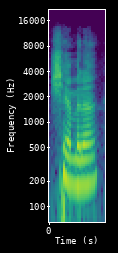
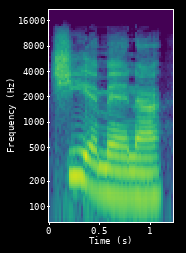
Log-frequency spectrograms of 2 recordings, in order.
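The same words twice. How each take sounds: First: The name is said with flat, even pitch. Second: The pitch steps across the syllables like stairs. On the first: A simplified version that is easier for others to catch. "I'll say it with no accent" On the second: This is how the name is really pronounced. "it's like a staircase. Like Chemina is what my name actually is"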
